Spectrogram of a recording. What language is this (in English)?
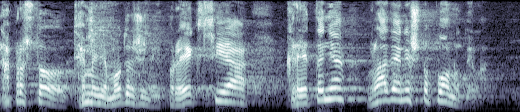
Croatian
